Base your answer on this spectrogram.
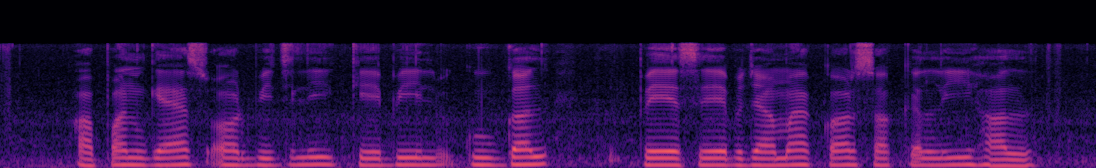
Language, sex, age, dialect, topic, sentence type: Magahi, male, 18-24, Western, banking, question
